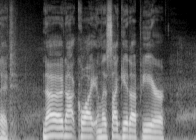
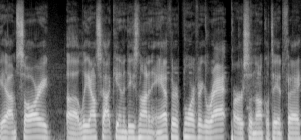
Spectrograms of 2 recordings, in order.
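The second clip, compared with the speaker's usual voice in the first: ordinary delivery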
